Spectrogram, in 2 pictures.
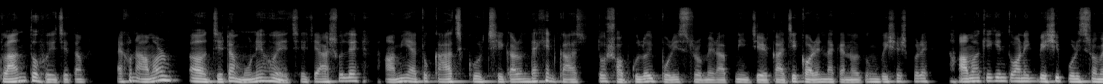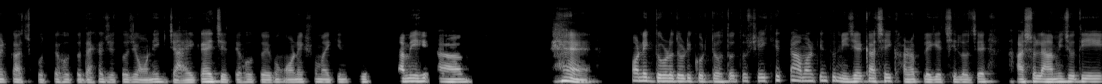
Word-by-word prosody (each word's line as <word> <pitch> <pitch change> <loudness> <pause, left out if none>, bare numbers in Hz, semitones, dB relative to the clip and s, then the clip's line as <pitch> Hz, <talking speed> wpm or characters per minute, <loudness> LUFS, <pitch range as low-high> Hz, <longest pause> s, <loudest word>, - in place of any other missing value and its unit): ক্লান্ত 130 +6 +3
হয়ে 110 -2 0
যেতাম। 110 +1 -4 0.4
এখন 160 +6 -3
আমার 145 +11 +2 0.3
আ - - +5 0.2
যেটা 120 +6 +1
মনে 130 +8 +2
হয়েছে 105 -4 0
যে 130 - -3
আসলে 155 +6 -1 0.4
আমি 130 +6 +1
এত 125 - -5 0.2
কাজ 120 +2 +2 0.2
করছি 125 -1 -1
কারণ 120 +2 +1
দেখেন 135 0 -1
কাজ 110 0 -1 0.2
তো - - -3
সবগুলোই 115 +5 +1
পরিশ্রমের। 110 -1 -1
আপনি 110 +2 -4
যে 105 -1 +2
কাজই 110 +5 +1
করেন 110 +1 +3
না 115 - +1
কেনো 105 0 0
এবং 115 +4 -6
বিশেষ 125 +1 -3
করে 140 0 -2 0.4
আমাকে 150 +3 +2
কিন্তু 160 -1 0
অনেক 145 0 +1
বেশি 130 +3 +3
পরিশ্রমের 125 -2 +2
কাজ 110 - 0
করতে 110 +2 -6
হতো। 115 -1 -3
দেখা 110 +3 -2
যেত 110 - -5
যে - - 0
অনেক 120 +3 +2
জায়গায় 105 +5 +3
যেতে 110 0 0
হতো 115 -1 -4
এবং 115 +1 -2
অনেক 115 0 +2
সময় 115 -2 +1
কিন্তু 115 +1 -4 0.4
আমি 140 +1 +5 0.3
আ - - +3 1.1
হ্যাঁ, 145 -11 +7 0.5
অনেক 170 -1 +3
দৌড়াদৌড়ি 145 0 +4
করতে 135 -1 -1
হতো। 125 +2 -1
তো - - -3
সেই 160 0 -1
ক্ষেত্রে 190 +1 -4
আমার 165 0 0
কিন্তু 175 -1 -2
নিজের 135 +1 +3
কাছেই 140 +3 +1
খারাপ 115 0 0
লেগেছিল 115 0 0
যে 125 - +1 0.4
আসলে 130 +2 +3
আমি 125 - +4
যদি 135 +1 +2
125 Hz, 190 wpm, -24 LUFS, 115-140 Hz, 1.1 s, হ্যাঁ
